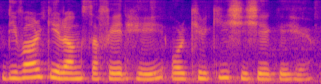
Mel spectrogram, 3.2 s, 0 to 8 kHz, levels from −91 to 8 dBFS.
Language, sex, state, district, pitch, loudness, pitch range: Hindi, female, Arunachal Pradesh, Papum Pare, 205 Hz, -15 LUFS, 195-220 Hz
